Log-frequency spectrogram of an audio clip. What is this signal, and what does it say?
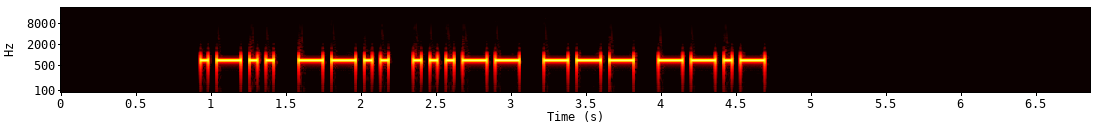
Morse code, heard as a keyed tone, about 22 wpm, 700 Hz. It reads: LZ3OQ
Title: DXCC-100 Call Signs - 5 Characters - Repeated 3x - 22wpm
